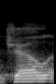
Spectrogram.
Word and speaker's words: Gell: I'll concentrate first on these two characters, William Gell, or Gell, as I think I should pronounce it, William Gell and Edward Dodwell, who were out in Athens in 1801.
